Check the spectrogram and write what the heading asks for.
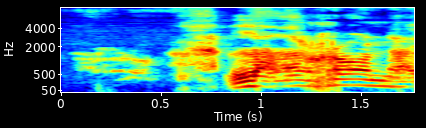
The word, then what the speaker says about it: La Llorona: La Llorona. You have to say it like in hushed, whispered tones.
